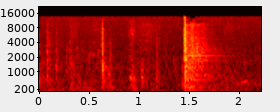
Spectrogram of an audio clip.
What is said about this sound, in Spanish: Suena el martillo y no sube el paso de misterio de Jesús de la Redención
